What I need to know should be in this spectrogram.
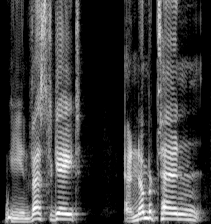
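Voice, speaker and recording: A man's voice: sits high, very animated, measured pace, pushed and bright, pitched above the performer's own voice, exaggerated voice. A man voicing a stern, dignified railway controller who speaks in a pompous, formal, clipped way. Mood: formal apology.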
